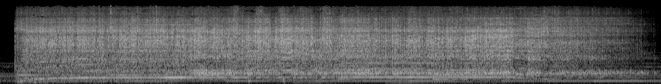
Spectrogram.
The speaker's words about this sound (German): Wichtig ist, dass das Messer, wenn möglich, scharf ist, weil die Schafgabe doch einen kompakteren Stängel hat. Jetzt geben wir das einfach in den Mixer.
